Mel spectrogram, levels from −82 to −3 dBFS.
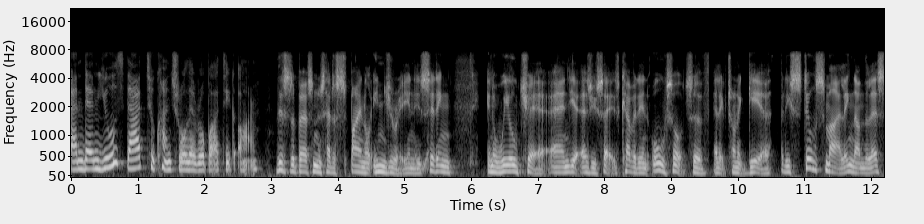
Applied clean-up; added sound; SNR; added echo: none; none; none; none.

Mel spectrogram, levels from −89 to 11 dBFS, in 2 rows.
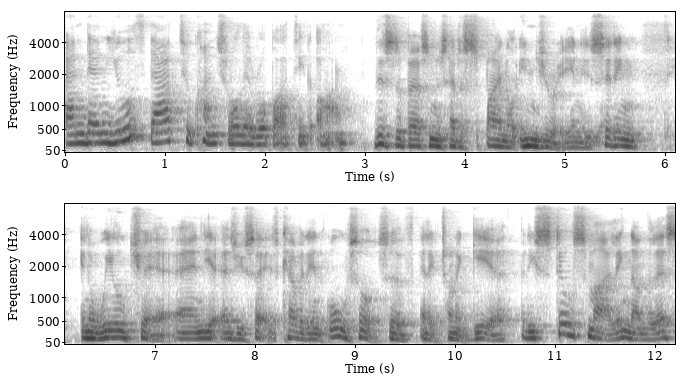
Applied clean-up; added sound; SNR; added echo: none; none; none; reverberation time 0.5 s.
